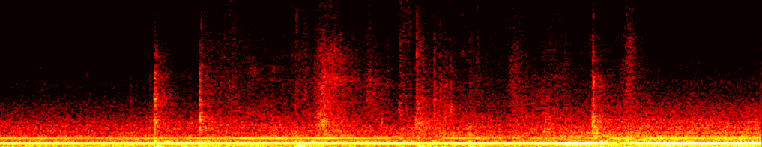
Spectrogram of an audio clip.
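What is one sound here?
A door swings open and shut with soft knocks.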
